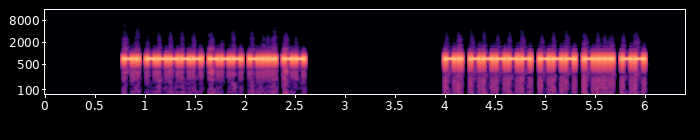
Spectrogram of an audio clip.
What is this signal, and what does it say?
Morse code, heard as a keyed tone, about 35 wpm, 700 Hz. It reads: N0OBM N0OBM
